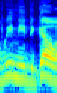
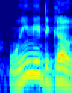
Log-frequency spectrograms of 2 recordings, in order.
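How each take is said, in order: First: The voice is short and tense. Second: The voice is calm and relaxed.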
